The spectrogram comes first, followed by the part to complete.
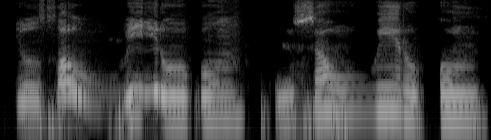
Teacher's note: Hati-hati saunya jangan terlalu lama. Tekanan biasa saja.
